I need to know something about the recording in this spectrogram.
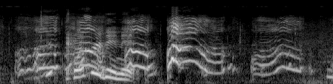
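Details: Three-week-old black English Labrador Retriever puppies fussing over their first goat's milk give loud, sliding whines that rise and fall, several in quick succession with brief pauses between.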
